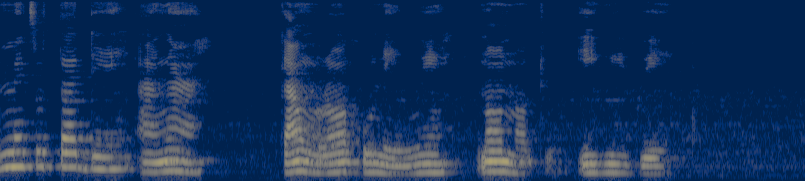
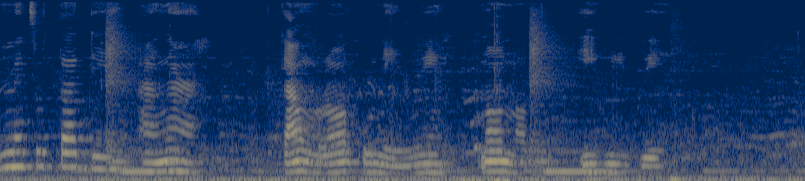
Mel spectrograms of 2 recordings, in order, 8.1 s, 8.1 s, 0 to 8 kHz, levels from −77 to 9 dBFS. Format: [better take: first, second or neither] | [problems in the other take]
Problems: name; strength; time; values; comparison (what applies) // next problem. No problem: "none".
first | background sound (Chatter + Guitar); 4 dB below the speech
